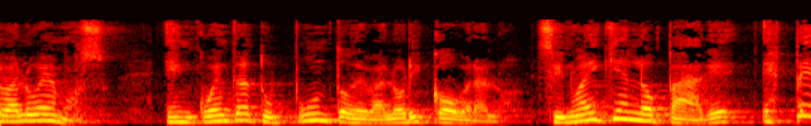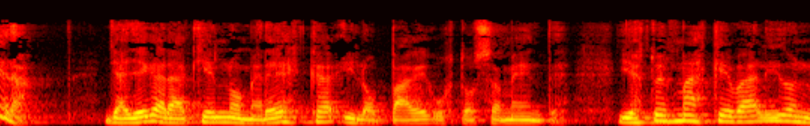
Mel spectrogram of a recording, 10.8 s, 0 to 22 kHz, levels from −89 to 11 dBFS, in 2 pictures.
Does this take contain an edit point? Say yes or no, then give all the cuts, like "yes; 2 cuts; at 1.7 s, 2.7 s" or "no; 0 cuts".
yes; 1 cut; at 3.5 s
